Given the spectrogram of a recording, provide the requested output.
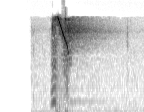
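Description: A squirrel gives one sharp, high squeak that slides quickly downward, with a breathy burst underneath.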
